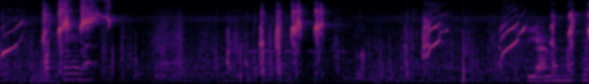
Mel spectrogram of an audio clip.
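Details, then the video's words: Baby monkey Leo calling for its mother while hungry for milk: sharp rising squeals and harmonic wails in short clusters, separated by clicking and handling noise. "Cutest Baby Monkey Call Mummy Back"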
